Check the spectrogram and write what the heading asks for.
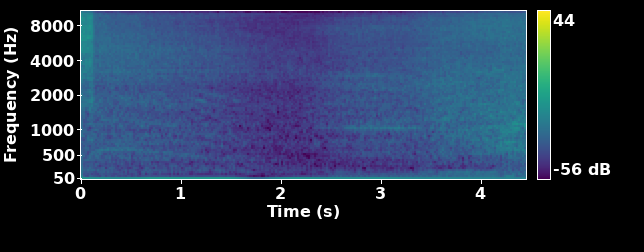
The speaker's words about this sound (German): Auto gestartet, hinterhergefahren zur Wache.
